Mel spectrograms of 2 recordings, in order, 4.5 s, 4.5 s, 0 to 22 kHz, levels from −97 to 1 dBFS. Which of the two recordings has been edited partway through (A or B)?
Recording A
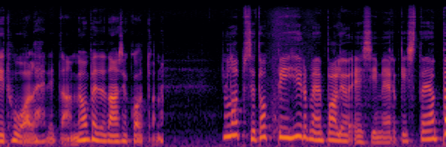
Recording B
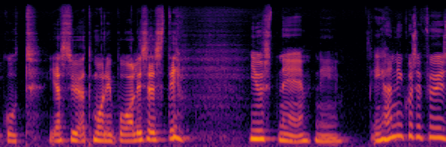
B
